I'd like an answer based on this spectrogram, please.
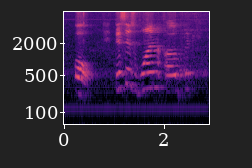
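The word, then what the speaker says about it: を: yes it's pronounced but it's generally pronounced o not wo the exception being a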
